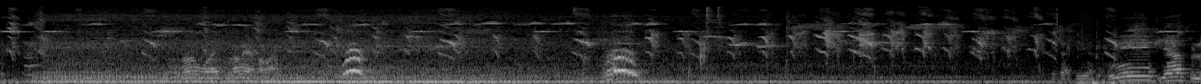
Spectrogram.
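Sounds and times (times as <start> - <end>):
louder lower bird call: 0.0 - 7.5
birds chirping: 0.0 - 12.0
steady low hum: 0.2 - 11.0.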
